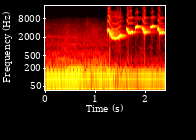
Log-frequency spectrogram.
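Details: Orange-headed thrush, a sound used to get captive birds singing: after a moment of low background hum, a bright phrase of descending and rising whistles, four or five fast notes in a row.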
